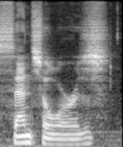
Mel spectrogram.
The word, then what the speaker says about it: sensors: And I think Nimoy originally pronounced it as Sens-oars, OARS, so that Spock can sound alien, and he just stuck with it.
